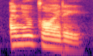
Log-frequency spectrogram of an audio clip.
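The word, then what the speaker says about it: aneuploidy: an new Ploy let's see how this is pronounced a new Ploy a new Ploy yes so again non disjunction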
